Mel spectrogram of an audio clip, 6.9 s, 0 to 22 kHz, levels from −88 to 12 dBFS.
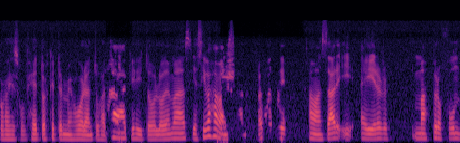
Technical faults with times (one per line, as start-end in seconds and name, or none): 1.59-1.64 other side's voice leaking through
1.63-1.96 speech suppressed in double talk
3.34-4.30 speech suppressed in double talk
3.40-3.51 other side's voice leaking through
